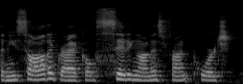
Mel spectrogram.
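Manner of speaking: plain reading voice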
